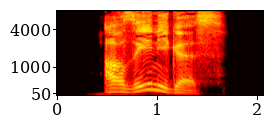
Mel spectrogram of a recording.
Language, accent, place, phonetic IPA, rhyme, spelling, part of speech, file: German, Germany, Berlin, [aʁˈzeːnɪɡəs], -eːnɪɡəs, arseniges, adjective, De-arseniges.ogg
- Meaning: strong/mixed nominative/accusative neuter singular of arsenig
